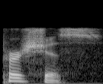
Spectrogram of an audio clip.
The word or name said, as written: Persius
